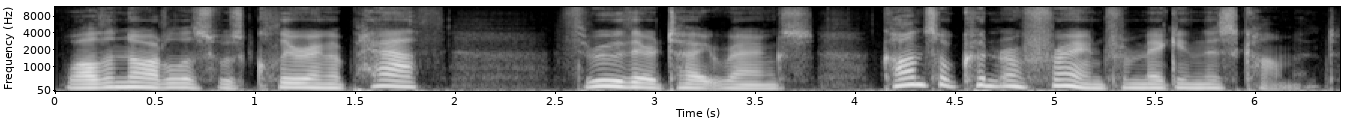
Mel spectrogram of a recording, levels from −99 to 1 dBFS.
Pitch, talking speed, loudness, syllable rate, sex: 175 Hz, 170 wpm, -17 LUFS, 4.7 syllables/s, male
